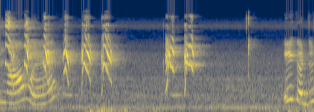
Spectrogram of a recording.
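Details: Ringneck parrot kept as a pet producing a burst of harsh, downward-sliding screeches, a pause, two more piercing calls, then a wavering, voice-like phrase.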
